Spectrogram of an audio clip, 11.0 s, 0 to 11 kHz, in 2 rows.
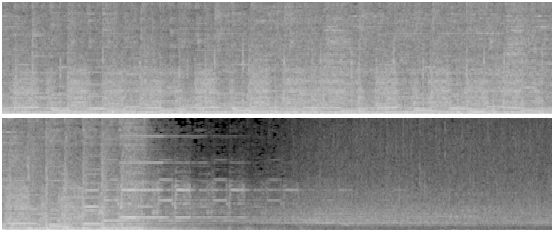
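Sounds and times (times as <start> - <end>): rock band final chord: 0.0 - 7.2
audience applause: 8.4 - 11.0.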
